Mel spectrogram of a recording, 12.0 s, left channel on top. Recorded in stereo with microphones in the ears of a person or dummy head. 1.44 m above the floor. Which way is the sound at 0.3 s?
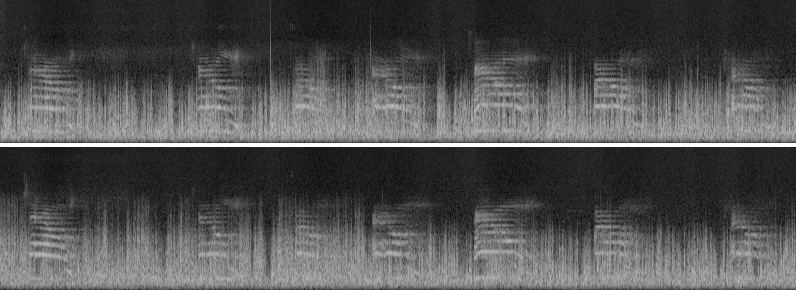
15° right (ahead or behind).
